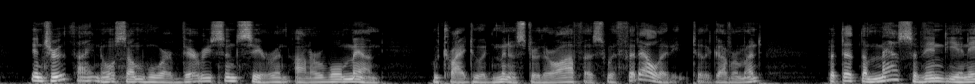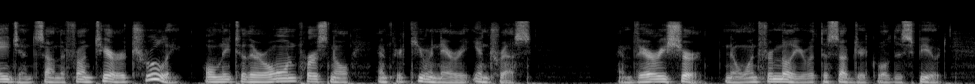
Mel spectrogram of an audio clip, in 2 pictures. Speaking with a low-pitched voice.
Yes: low, 110 Hz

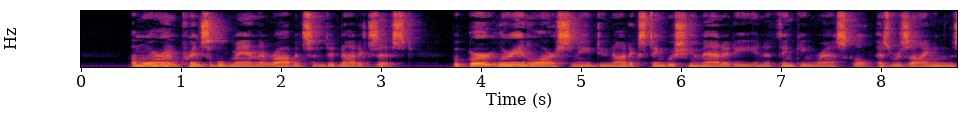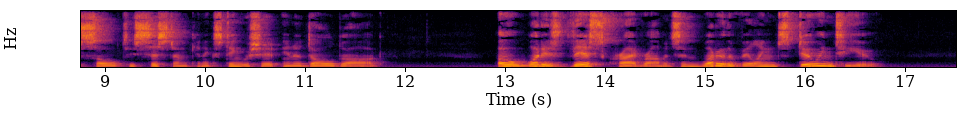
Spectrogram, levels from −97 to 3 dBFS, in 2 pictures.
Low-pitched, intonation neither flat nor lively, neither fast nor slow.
No: medium, 150 Hz; average, 4.1 semitones; average, 160 wpm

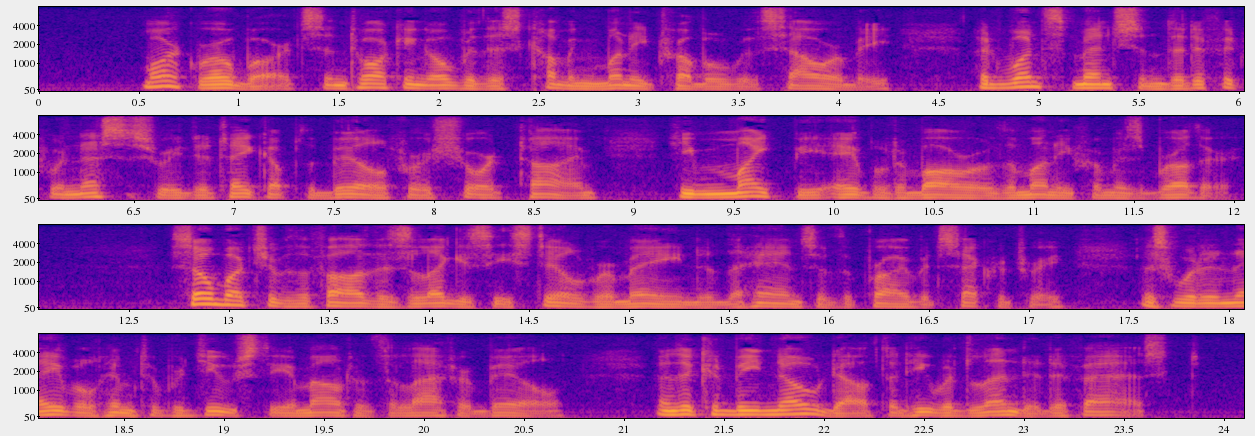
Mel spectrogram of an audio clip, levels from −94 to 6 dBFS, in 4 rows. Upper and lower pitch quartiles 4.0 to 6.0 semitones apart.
Yes: average, 4.5 semitones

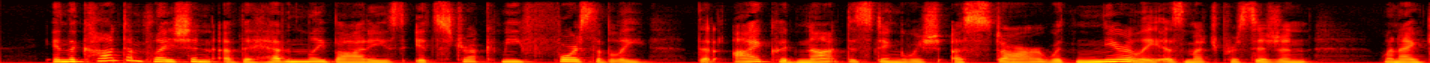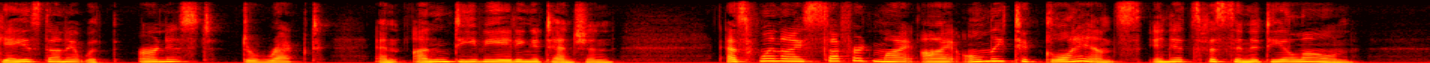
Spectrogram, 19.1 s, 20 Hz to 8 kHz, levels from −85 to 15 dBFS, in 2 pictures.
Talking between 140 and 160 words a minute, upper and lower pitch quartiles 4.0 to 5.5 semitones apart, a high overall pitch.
Yes: average, 150 wpm; average, 5.1 semitones; high, 220 Hz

